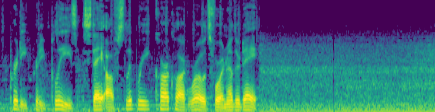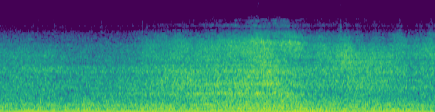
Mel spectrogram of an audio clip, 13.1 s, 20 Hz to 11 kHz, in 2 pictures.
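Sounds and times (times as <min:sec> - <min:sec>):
steady rushing noise: 0:03.9 - 0:13.0.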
